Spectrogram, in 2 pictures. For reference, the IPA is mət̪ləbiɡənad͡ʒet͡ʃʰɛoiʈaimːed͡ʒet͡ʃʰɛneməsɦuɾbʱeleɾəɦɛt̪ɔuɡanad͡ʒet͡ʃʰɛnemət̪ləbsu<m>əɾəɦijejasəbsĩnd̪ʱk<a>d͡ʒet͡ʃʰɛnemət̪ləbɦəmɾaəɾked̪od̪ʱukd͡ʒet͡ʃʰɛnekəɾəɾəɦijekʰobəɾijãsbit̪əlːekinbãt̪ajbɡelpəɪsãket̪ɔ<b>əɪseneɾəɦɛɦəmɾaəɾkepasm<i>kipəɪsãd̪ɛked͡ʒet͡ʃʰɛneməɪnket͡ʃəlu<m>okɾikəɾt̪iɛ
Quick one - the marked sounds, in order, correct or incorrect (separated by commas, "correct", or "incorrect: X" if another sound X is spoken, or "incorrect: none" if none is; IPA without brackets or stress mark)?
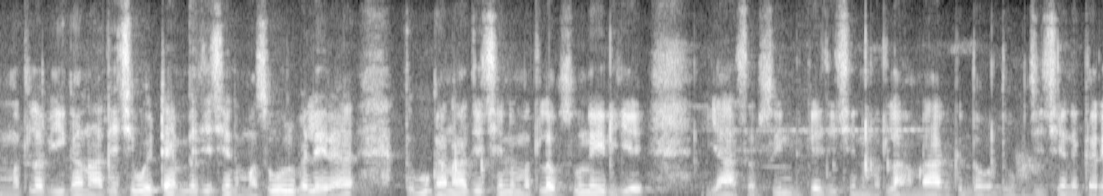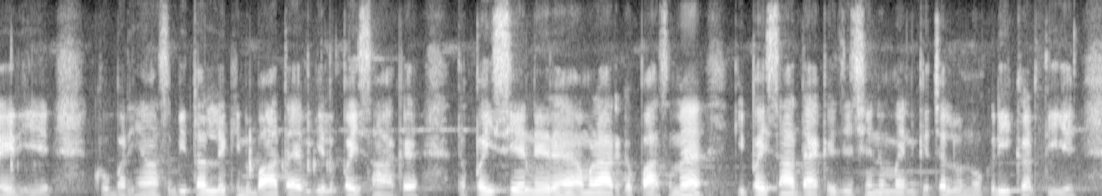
incorrect: n, incorrect: e, incorrect: p, incorrect: e, incorrect: n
